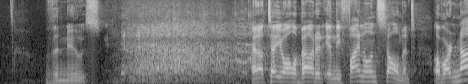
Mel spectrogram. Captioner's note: laughter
